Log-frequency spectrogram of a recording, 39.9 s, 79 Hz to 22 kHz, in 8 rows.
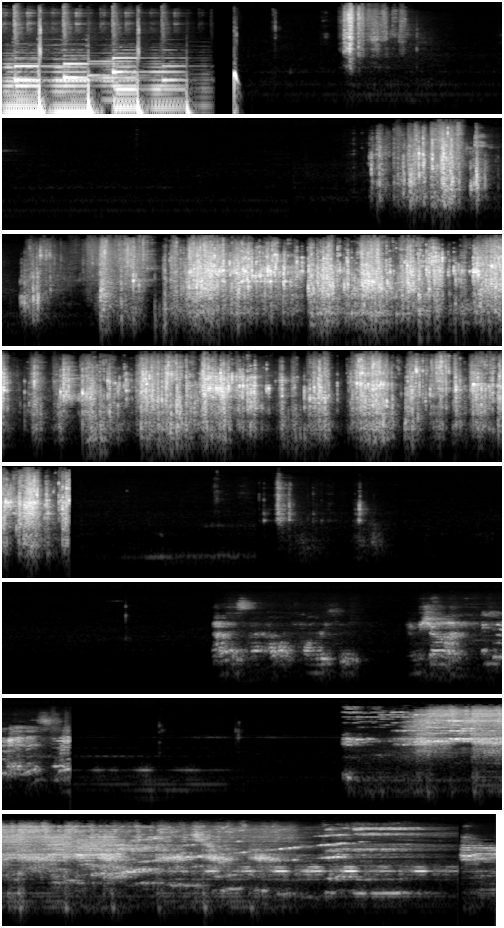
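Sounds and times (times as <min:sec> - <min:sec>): crinkling and rustling: 0:03.4 - 0:04.2, 0:08.6 - 0:20.7.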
